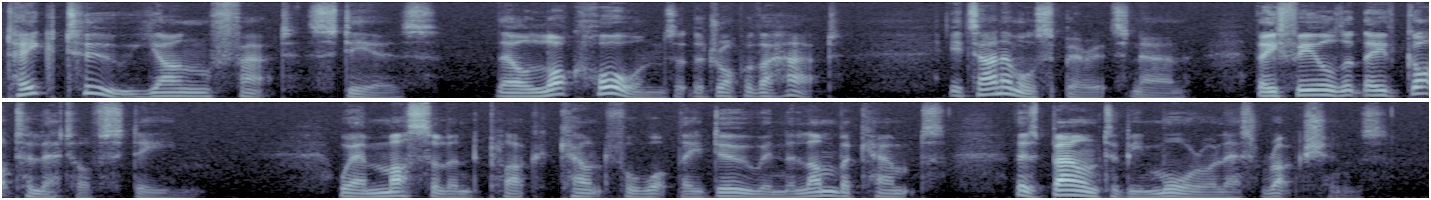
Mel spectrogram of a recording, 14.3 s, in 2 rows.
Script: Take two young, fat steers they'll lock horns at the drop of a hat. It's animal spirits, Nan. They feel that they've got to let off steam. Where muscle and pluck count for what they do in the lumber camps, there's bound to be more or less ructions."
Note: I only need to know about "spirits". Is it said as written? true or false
true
